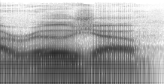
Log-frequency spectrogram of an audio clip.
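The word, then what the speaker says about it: Araújo: It's basically air. Ojo, Ejo, and the emphasis Arujo. is on the O, but. Uh, um, uh, Arujo.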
